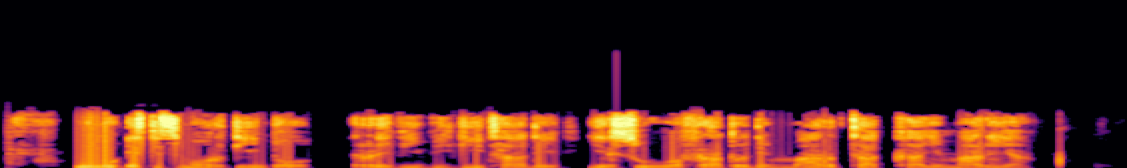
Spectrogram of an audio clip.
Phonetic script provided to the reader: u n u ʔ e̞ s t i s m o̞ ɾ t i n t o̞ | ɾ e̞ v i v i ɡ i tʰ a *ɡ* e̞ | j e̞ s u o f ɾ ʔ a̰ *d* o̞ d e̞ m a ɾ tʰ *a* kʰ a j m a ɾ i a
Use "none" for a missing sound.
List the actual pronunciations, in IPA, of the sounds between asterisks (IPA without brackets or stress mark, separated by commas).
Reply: d, t, a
